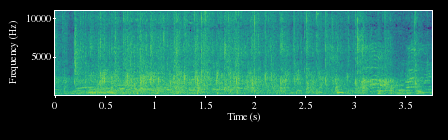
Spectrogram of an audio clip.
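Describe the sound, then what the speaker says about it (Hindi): Loud, sustained applause from the audience at a Haryana kavi sammelan poetry gathering, a steady wash of many hands clapping at once, close and continuous for the whole stretch. "ये जोरदार तालियां"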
